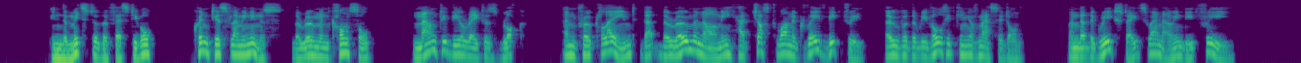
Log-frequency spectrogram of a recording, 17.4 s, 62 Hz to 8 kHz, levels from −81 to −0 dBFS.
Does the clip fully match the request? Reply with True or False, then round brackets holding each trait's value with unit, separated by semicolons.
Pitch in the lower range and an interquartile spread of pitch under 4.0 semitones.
False (115 Hz; 5.5 semitones)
